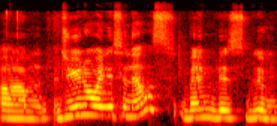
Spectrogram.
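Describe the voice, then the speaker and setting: A woman speaks in a fairly high pitch at a moderate pace, her pitch varying in an ordinary way as noticeable background noise plays behind her. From Russia. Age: 30s. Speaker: streamer. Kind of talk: casual chat. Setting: live stream. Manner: soft-spoken; halting.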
